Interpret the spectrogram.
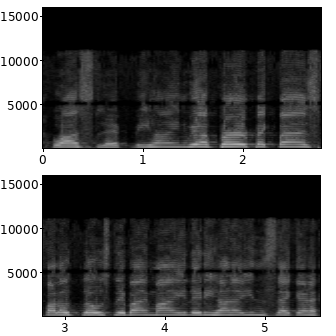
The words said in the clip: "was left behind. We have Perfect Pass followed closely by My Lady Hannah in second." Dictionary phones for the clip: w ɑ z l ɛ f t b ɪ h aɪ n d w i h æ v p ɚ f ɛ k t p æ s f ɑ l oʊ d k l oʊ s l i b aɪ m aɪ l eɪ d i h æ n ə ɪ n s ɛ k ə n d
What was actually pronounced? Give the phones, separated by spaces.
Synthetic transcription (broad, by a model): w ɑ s l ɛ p b ɪ h aɪ n d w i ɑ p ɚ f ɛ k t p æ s f ɑ l oʊ d k l oʊ s l i b aɪ m aɪ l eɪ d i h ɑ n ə ɪ n s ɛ k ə n d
